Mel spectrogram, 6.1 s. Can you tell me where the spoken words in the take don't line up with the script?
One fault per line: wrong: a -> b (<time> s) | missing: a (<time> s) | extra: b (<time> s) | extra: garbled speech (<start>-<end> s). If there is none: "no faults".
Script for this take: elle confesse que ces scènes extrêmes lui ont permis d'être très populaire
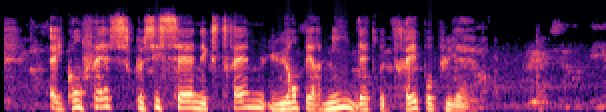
no faults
